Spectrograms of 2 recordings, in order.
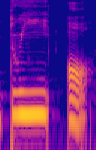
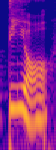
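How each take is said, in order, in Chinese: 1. 第一个元音要完整发出来，读作 wi。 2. 第一个元音读得很快，而且弱化了。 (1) "实际上应该是뛰어" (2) "念快了呢其实会有点像뛰어"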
